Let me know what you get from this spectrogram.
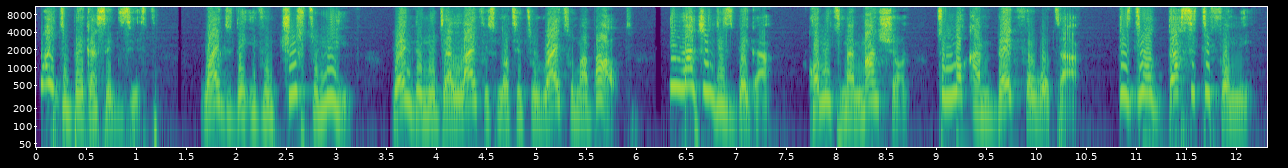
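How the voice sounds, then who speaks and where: A woman voicing a spoiled, arrogant rich young woman who turns desperate and shrill. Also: wildly swooping pitch, normal speed, no room sound, rough recording. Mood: scornful. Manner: shrill, pleading cries.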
